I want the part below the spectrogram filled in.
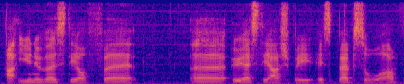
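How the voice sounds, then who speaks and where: A man's voice: on the high side, little pitch movement, fairly quick, fairly bright tone. A young man from Algeria, a guest in a casual interview, telling his story with frequent restarts and a repeated "so what happened?".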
